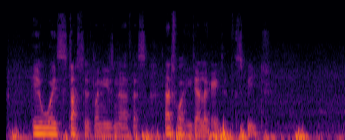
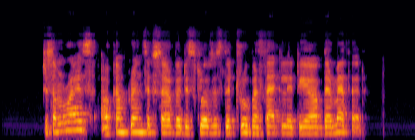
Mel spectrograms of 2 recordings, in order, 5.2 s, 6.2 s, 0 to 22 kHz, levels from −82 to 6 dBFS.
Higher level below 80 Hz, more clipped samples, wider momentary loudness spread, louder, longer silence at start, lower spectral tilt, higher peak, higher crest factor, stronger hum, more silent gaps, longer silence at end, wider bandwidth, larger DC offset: first, -40 dBFS vs -60 dBFS; neither; first, 14 LU vs 5 LU; second, -34 LUFS vs -15 LUFS; second, 0.1 s vs 0.65 s; first, -7 dB/octave vs -4.5 dB/octave; second, -14 dBFS vs 0 dBFS; about the same, 18 dB vs 16 dB; neither; neither; second, 0 s vs 0.75 s; first, 15.5 kHz vs 10 kHz; neither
